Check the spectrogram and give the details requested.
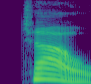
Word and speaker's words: chau: Fun fact: in southern Latin America, people say chau, while in the north, people say chao.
